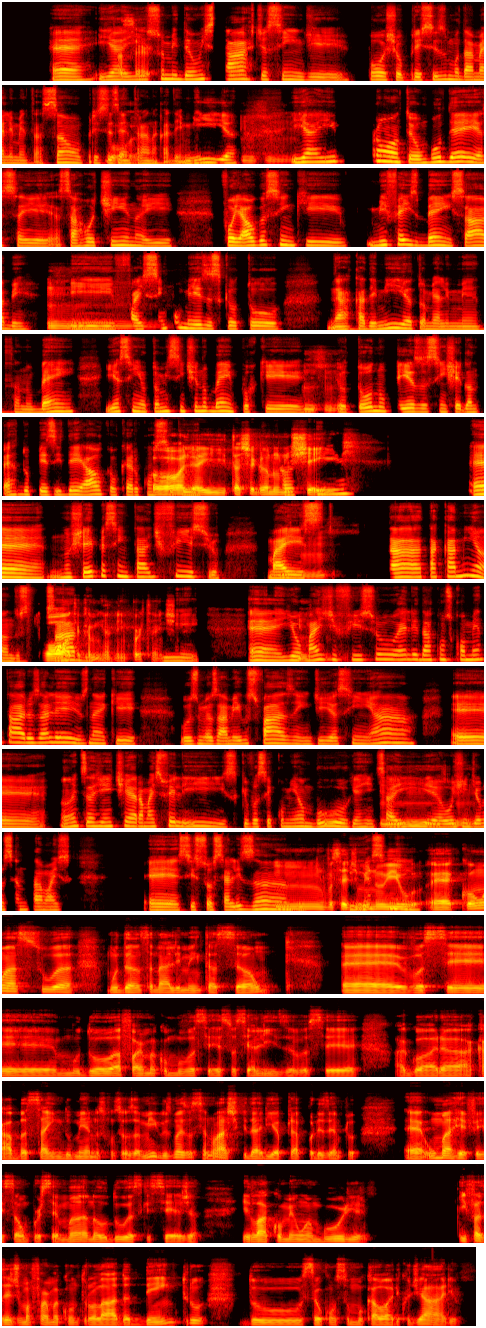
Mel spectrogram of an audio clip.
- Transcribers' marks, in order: in English: "start"; drawn out: "Hum"; tapping; in English: "shape"; in English: "shape"
- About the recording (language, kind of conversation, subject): Portuguese, advice, Como posso mudar a alimentação por motivos de saúde e lidar com os comentários dos outros?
